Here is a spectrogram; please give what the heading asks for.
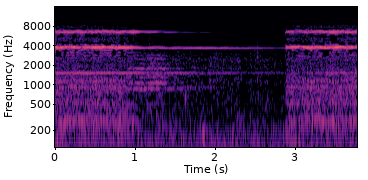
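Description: A telephone rings with a shrill, high bell tone, breaks off for about two seconds, then starts ringing again. The ringing is loud and steady, with no voices.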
